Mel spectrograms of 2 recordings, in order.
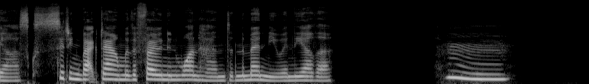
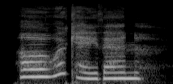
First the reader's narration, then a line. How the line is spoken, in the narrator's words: she sighs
